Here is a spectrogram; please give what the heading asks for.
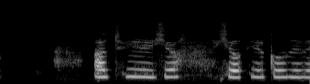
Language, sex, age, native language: Icelandic, female, 14, Icelandic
